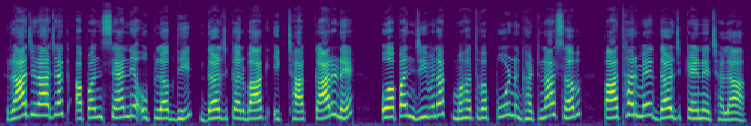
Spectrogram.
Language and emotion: Maithili, neutral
